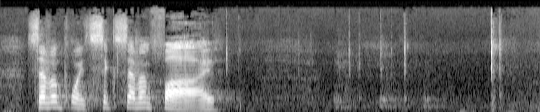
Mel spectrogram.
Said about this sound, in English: Grabbing a calculator here and hoping that I don't screw up as I usually do, hitting the keys.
